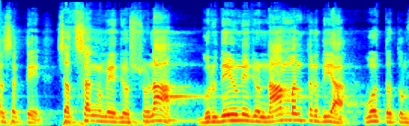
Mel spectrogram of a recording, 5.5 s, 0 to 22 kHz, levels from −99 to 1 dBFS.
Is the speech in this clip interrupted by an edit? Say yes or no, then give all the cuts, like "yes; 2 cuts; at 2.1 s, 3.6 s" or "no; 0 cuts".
no; 0 cuts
